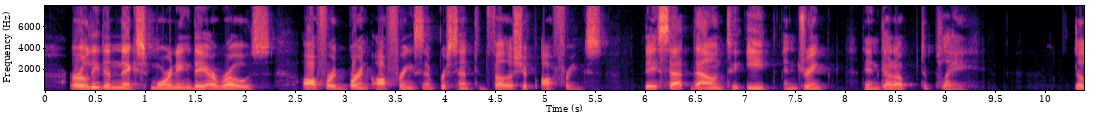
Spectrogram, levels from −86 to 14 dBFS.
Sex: male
